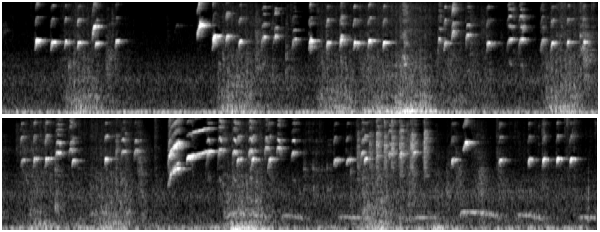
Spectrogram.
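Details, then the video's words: Goldfinch song in bursts of quick, liquid twitters and tinkling chirps, some buzzy trills and sharp rising notes, separated by brief gaps; low rumbling background noise and a few soft lower notes near the end. "Goldfinch singing"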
